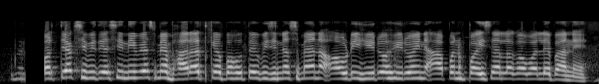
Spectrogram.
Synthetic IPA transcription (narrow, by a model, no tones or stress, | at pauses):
pɾət̪jək̚t͡ʃʰbid̪esiniβesmebʱaɾət̪kebəɦut̪ebid͡ʒnesmɛnəwɽiɦiɾoɦiɾoinapənpəjsaləɡabalebane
